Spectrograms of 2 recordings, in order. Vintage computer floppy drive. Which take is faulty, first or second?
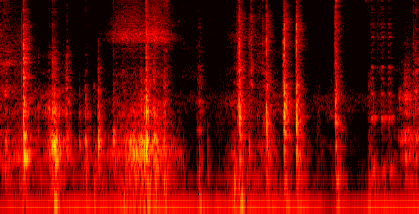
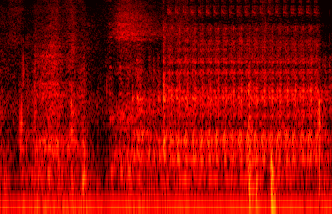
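second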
